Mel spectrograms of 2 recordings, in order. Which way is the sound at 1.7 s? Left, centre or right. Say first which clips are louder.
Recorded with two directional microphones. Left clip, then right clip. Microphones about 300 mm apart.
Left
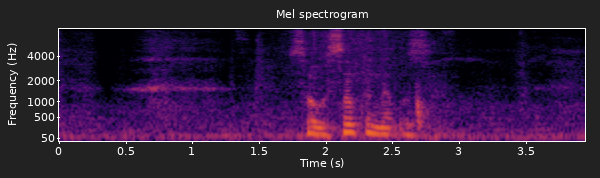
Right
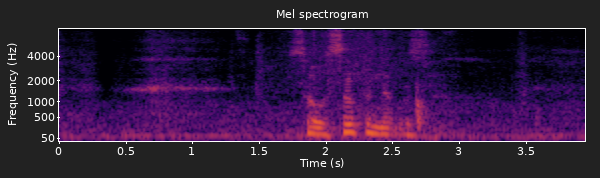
Left 1 dB; centre.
